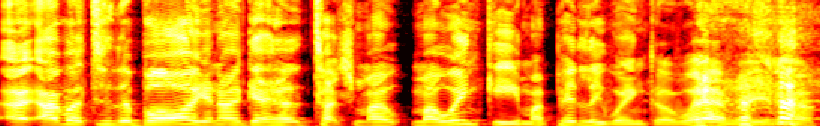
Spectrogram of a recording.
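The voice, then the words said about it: Put-on British-sounding accent. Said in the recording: “It's fun to do accent ... that's British. That's ... a little British.”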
